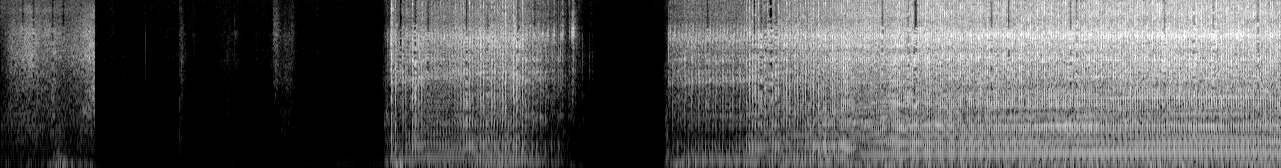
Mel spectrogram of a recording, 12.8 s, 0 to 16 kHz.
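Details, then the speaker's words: Rebuilt Saito FA-45 Special on a test stand, 10% nitro, tuned quite rich for a clean low-to-high transition. It picks up cleanly a few times, then cuts out on a full-throttle push; the owner is unsure whether it is too rich. "So I've got it on a reasonable, quite a rich tune now, I think, just to try and get a clean transition from low to high, and it works a few times, and then on a final time when I give it a push up to full throttle it cuts out."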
